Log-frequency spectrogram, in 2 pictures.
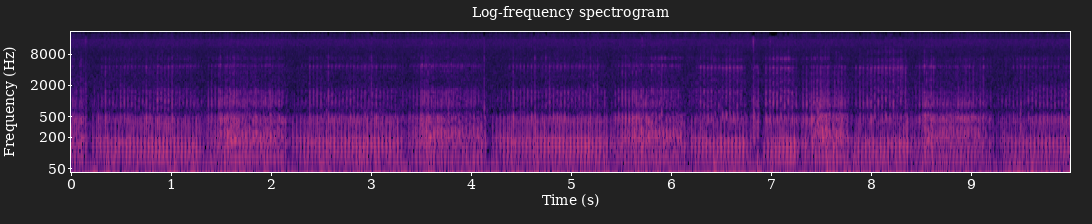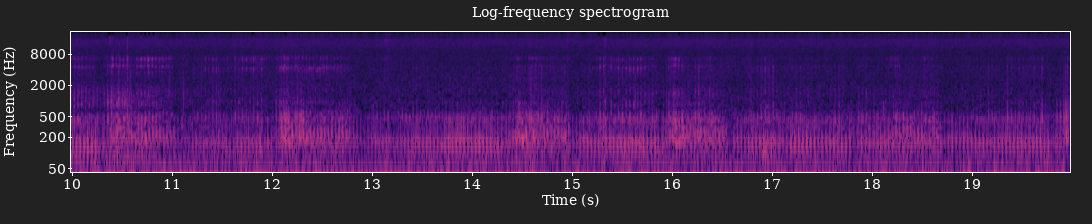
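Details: Continuous contented purr of a domestic cat, low and buzzing, with regular breath-paced pulses every one to two seconds and faint light clicks above; shared as a relaxing, calming sound.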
